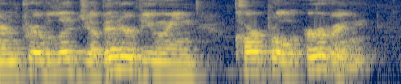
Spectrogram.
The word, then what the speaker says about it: Irvin: thank you Corporal all right Corporal will you pronounce and spell your full name please Irvin i r v i n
